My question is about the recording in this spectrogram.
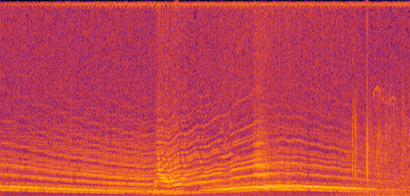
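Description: Electronic, theremin-like gliding tone that swoops slowly down, rises again, then falls away and fades out about three and a half seconds in.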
